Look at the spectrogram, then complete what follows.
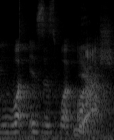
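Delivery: ordinary delivery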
